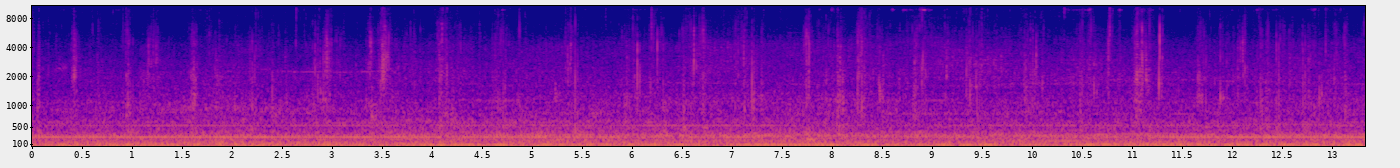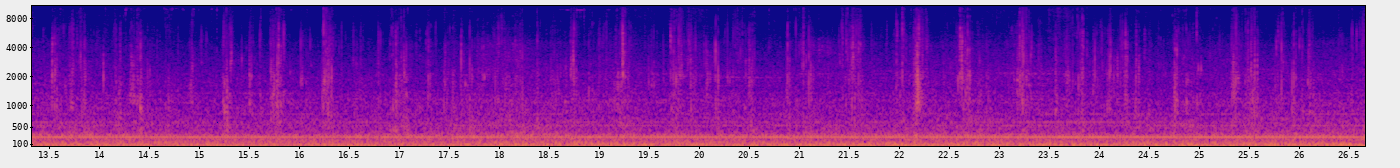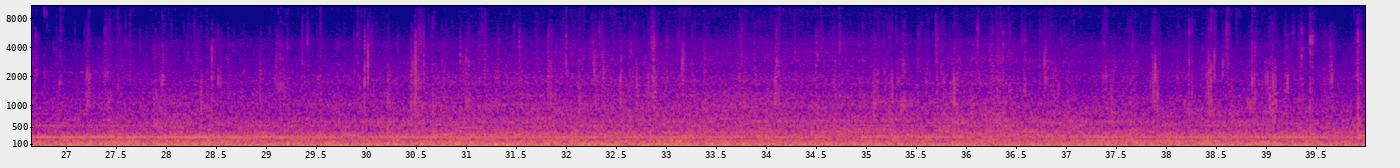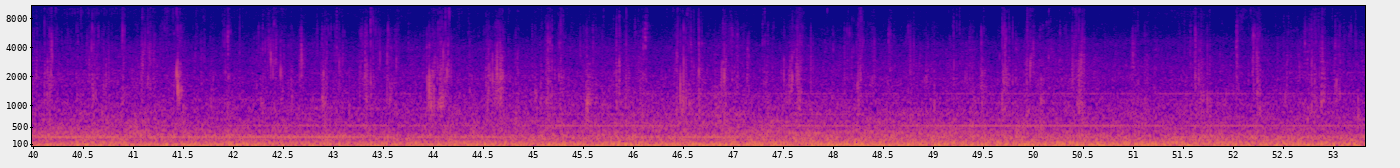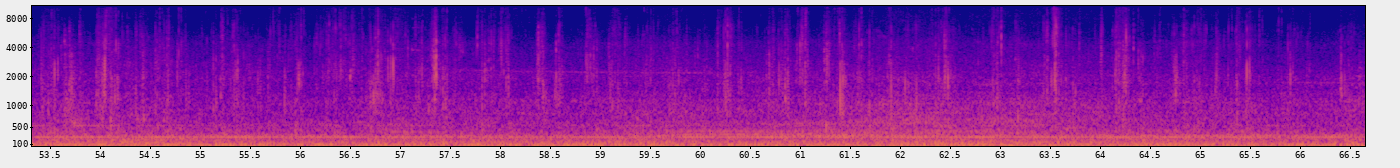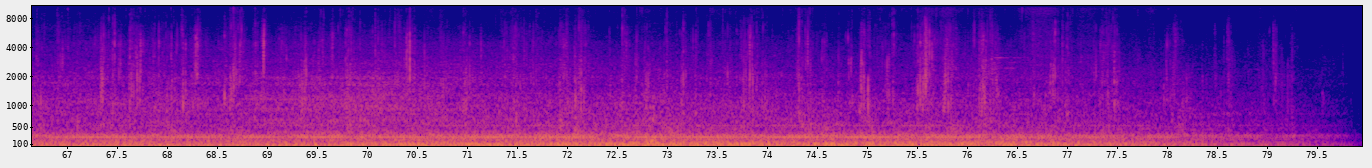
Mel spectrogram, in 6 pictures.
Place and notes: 龍門漁港, Huxi Township - In the dock
In the dock, Tide
Zoom H2n MS +XY
Penghu County, Taiwan, 21 October, 10:07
